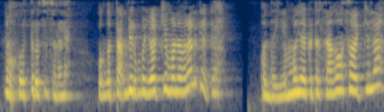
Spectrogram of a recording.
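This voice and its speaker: A woman's voice: extremely high pitch, very fast. An actress playing a bossy young village woman who scolds and mocks without holding back. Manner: sharp-tongued, scolding, mocking. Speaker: actress in a short romance drama. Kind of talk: dramatic village romance acting.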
